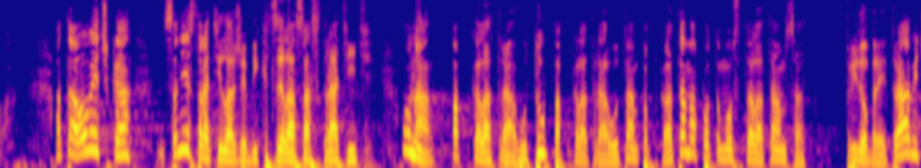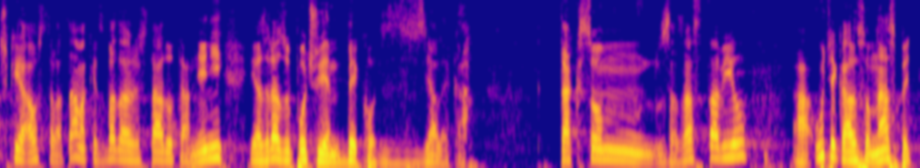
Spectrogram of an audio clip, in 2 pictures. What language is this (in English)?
Slovak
